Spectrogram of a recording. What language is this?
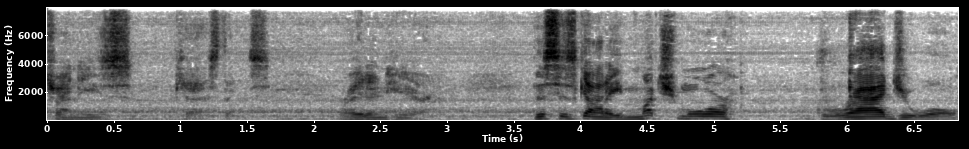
English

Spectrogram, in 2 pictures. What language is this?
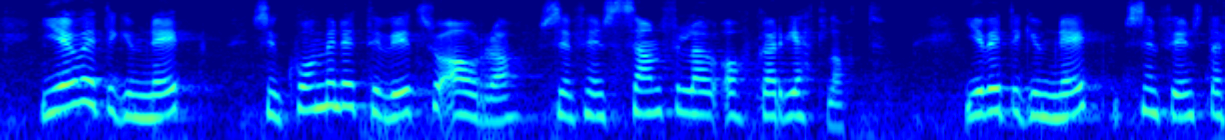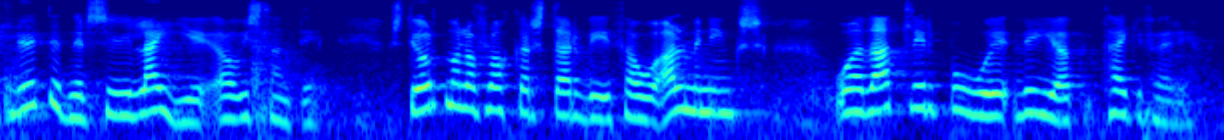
Icelandic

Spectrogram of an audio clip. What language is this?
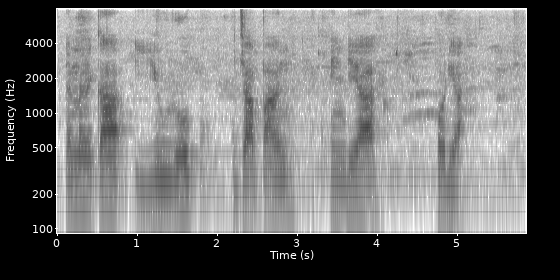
Nepali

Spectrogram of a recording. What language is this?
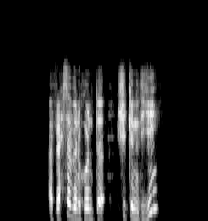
Kabyle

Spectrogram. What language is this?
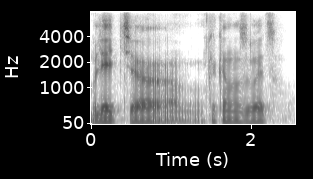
Russian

